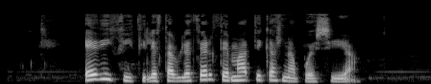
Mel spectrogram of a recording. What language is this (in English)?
Galician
